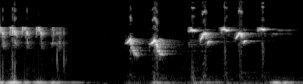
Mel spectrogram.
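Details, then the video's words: Orange-headed thrush, locally anis merah, singing in the 'teler' style: a high buzzy trill, a pause, then slurred falling whistles and quick sharp high notes, over a low steady hum. "Suara Burung Anis Merah Teler"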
